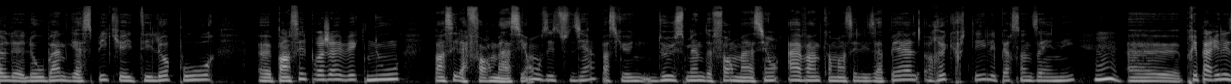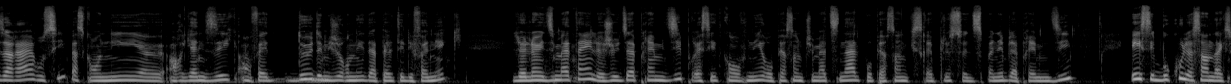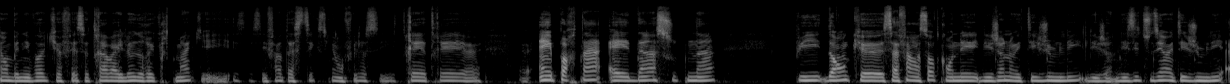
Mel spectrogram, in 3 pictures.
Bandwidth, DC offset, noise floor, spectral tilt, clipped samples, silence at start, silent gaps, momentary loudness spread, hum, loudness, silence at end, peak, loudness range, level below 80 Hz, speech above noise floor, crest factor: 16.5 kHz; under 0.1%; -64 dBFS; -4.5 dB/octave; under 0.1%; 0 s; none; 8 LU; none; -32 LUFS; 0 s; -14 dBFS; 4 LU; -66 dBFS; 31 dB; 20 dB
